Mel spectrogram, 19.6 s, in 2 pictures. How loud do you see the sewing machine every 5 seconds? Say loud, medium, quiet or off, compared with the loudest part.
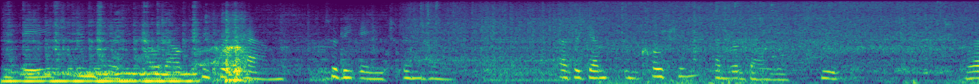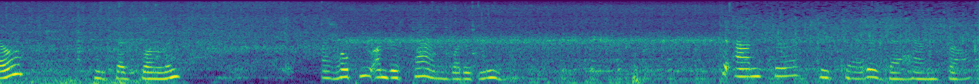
loud, quiet, quiet, quiet.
